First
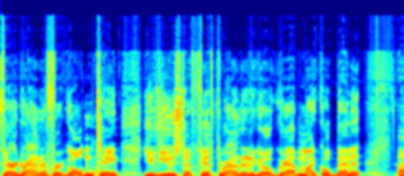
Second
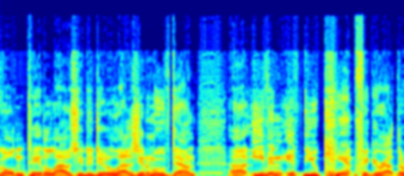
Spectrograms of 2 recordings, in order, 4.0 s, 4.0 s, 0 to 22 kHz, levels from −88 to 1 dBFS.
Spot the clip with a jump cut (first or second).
second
